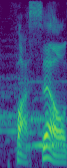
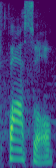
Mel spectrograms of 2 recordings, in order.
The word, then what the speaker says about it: Fossell: Number 2 is a 5'3" senior guard in Alexa Fossell, not pronounced Fossil, so we won't call her Bones tonight.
